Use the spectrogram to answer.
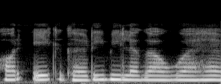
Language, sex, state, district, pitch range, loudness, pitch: Hindi, female, Jharkhand, Deoghar, 205-215 Hz, -12 LUFS, 210 Hz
